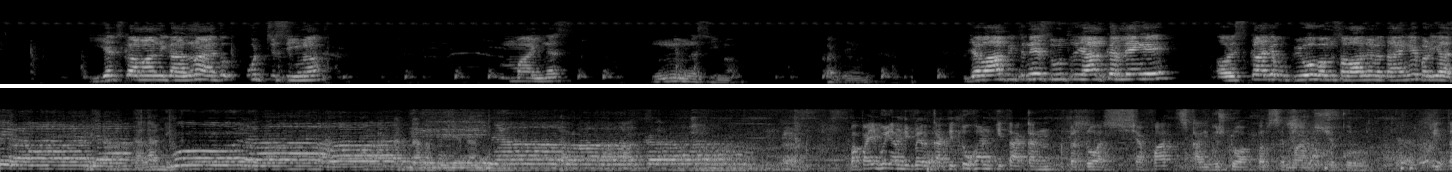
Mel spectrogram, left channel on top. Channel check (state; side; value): different; both; correlation 0.00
